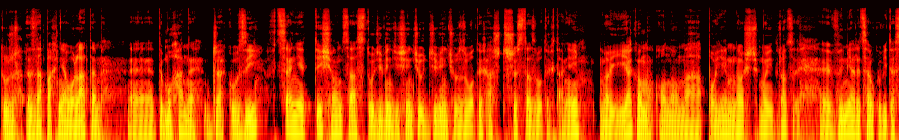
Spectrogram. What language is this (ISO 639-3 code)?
pol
